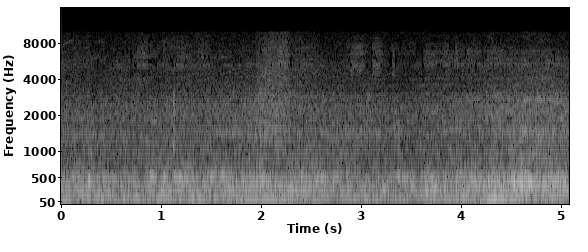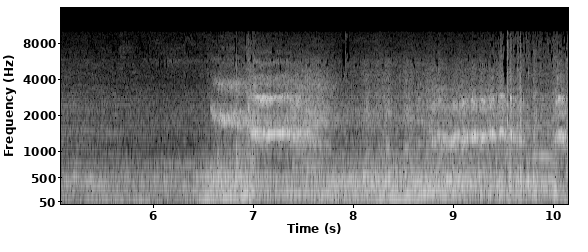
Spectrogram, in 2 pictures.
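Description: Car engines idling at a drag strip start line, then a hard launch about six and a half seconds in, with tyres squealing and an engine revving up in rising sweeps through gear changes.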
